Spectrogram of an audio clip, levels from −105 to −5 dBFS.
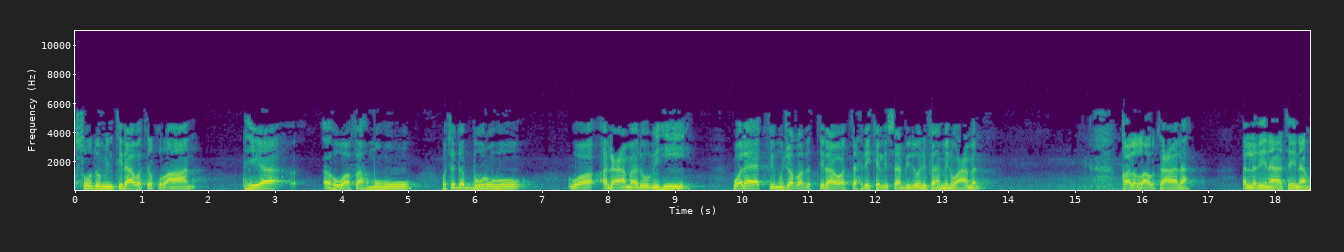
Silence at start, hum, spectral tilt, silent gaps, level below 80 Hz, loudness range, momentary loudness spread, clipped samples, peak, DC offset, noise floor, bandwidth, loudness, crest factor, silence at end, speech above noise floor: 0 s; none; -12.5 dB/octave; none; -50 dBFS; 5 LU; 9 LU; under 0.1%; -4 dBFS; under 0.1%; -54 dBFS; 5.8 kHz; -17 LUFS; 14 dB; 0 s; 38 dB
